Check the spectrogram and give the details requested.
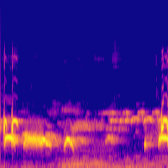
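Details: Spotted dove giving a lure call: low, hoarse cooing notes at the start and end, with a softer purring coo and faint background calls between.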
